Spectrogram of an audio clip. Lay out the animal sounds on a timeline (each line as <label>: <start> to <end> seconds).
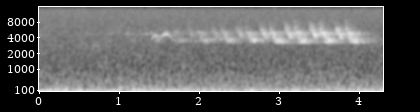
Eastern Wood-Pewee (Contopus virens): 1.3 to 2.6 seconds
Ovenbird (Seiurus aurocapilla): 1.7 to 4.3 seconds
